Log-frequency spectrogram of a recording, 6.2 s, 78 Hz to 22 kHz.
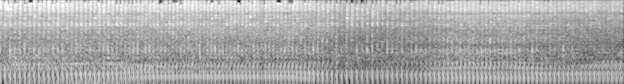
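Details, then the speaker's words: Dixie Chopper 60-inch zero-turn mower V-twin, only firing on one cylinder, throttle wide open; steady thrum sags in speed then recovers as blades or drive load comes on; dragging pulley possible but doubted. "the minute i either turn on the blades it wants to kill the motor or the minute i try to drive it and put pressure on it by using the steering arms it wants to slow down and die again"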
